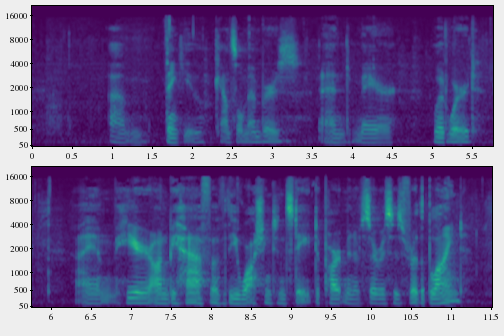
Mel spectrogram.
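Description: A woman speaks steadily into a microphone.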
